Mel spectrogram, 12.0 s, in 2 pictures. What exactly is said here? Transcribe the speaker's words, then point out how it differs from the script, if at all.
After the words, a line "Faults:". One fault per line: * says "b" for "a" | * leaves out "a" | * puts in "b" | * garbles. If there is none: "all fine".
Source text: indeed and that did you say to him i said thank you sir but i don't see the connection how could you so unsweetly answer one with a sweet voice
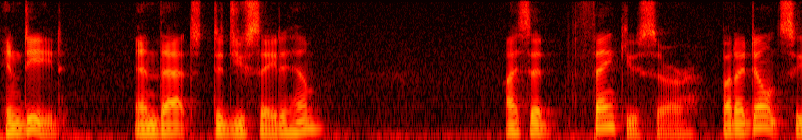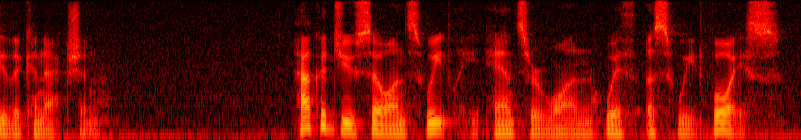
indeed and that did you say to him i said thank you sir but i don't see the connection how could you so unsweetly answer one with a sweet voice
Faults:
all fine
